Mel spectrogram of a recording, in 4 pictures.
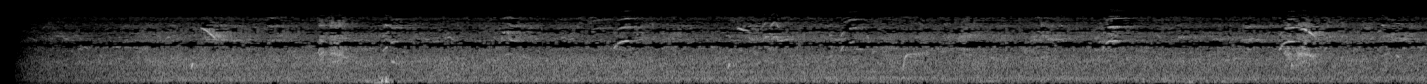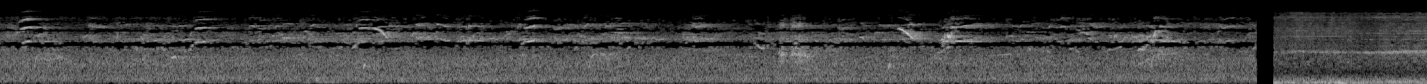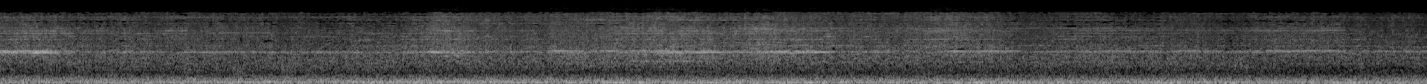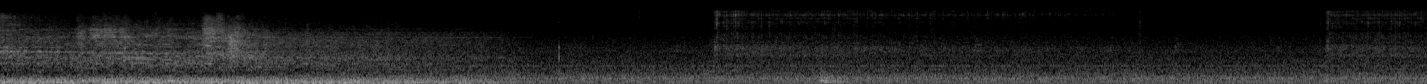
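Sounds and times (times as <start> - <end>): falling whistles: 27.1 - 45.6.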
